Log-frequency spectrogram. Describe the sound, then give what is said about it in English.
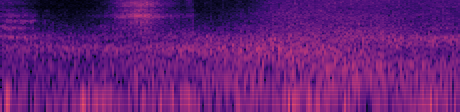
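Street traffic with cars driving past along a windy stretch of city blocks during a walk, a steady loud roar of tires and engines with one vehicle whooshing by partway through; no one speaks. “Oh, seems to be a lot of car traffic this time of day, too.”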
